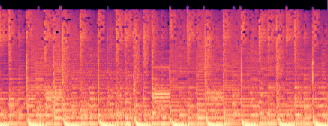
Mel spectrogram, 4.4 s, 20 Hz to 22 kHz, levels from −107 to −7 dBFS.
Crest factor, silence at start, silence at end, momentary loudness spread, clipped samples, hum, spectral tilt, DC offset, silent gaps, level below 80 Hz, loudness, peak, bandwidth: 12 dB; 0 s; 0 s; 2 LU; under 0.1%; none; -4.5 dB/octave; under 0.1%; none; -16 dBFS; -15 LUFS; -2 dBFS; 17.5 kHz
